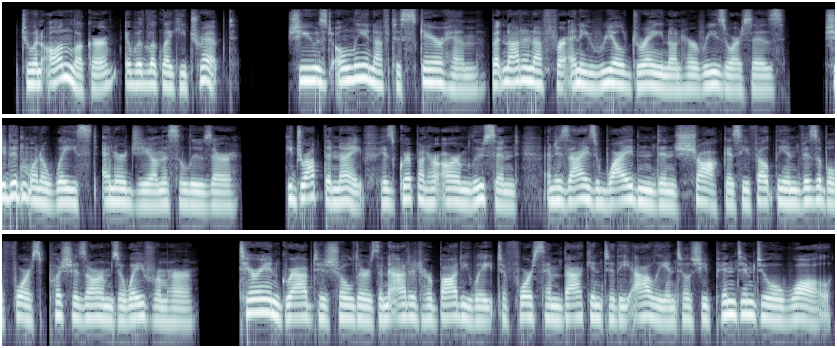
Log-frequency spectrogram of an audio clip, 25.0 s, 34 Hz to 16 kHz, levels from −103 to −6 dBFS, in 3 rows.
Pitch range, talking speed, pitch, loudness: 150-175 Hz, 205 wpm, 160 Hz, -16 LUFS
